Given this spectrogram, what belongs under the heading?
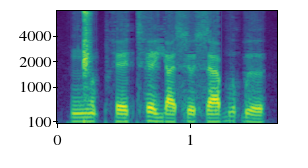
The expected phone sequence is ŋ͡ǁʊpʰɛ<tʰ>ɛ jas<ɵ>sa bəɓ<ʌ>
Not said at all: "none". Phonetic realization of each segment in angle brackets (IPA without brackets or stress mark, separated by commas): tʰ, ɵ, ə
